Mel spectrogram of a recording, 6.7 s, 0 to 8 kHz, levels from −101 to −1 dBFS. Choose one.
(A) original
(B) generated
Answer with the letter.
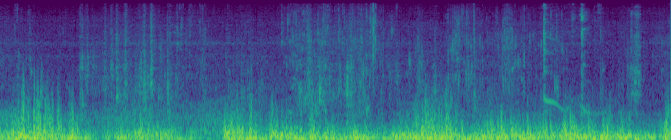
A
